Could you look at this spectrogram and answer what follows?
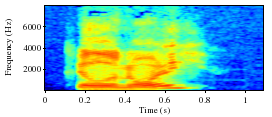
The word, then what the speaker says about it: Illinois: Illinois. – Okay. – I didn't pronounce the S.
